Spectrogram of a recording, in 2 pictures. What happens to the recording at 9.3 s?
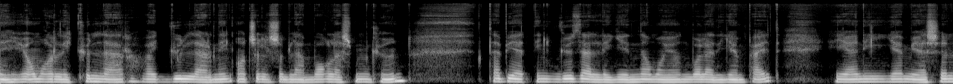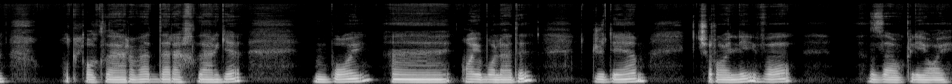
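Nothing goes wrong at 9.3 s; the speech runs through that moment intact, with no dropout, click or distortion to be heard.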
